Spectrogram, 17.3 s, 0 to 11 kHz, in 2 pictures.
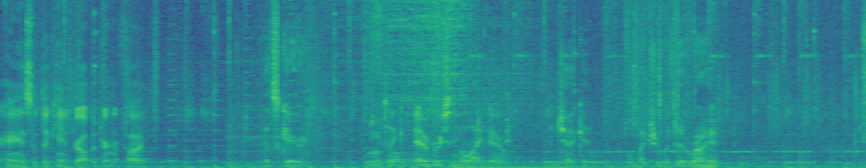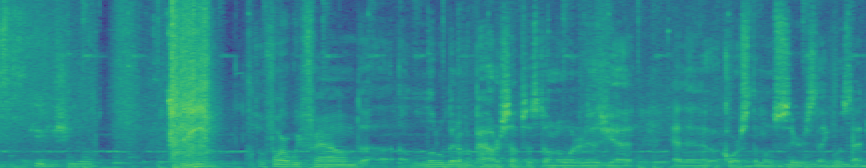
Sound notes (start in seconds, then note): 10.2 drilling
